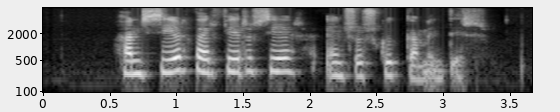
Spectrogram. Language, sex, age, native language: Icelandic, female, 20-29, Icelandic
